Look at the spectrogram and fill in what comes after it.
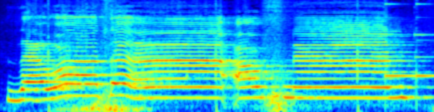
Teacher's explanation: نون 2 زیر پہ رک رہے ہیں، تبھی جو ہے میں 2 زیر کو ساکن کر کے ادا کر رہی ہوں۔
